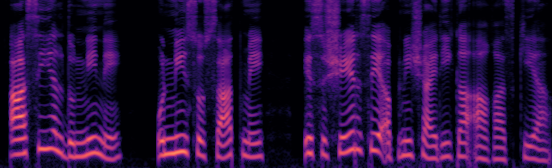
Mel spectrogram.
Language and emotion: Urdu, neutral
